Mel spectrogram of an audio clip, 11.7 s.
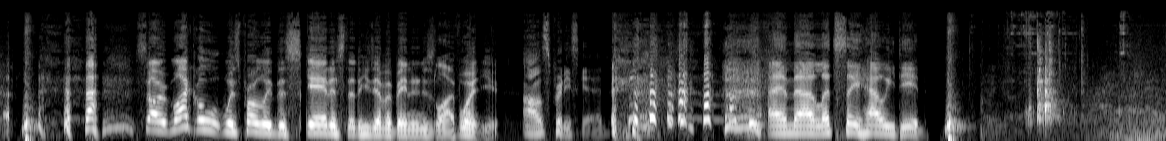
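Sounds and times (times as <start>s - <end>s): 
laughter: 0.0s - 1.2s, 6.1s - 7.7s
speech: 0.8s - 6.7s, 7.4s - 9.3s
box of pens poured out onto the floor: 10.3s - 10.9s.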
